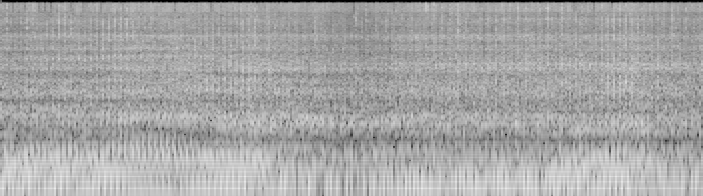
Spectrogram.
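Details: Ultra Limited V-twin motorcycle at idle: deep lumpy idle with faint quick ticking over the beat; top-end tick, cause not yet pinned down.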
